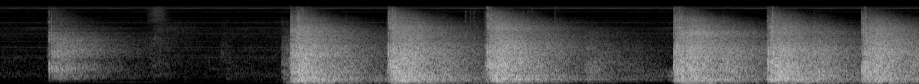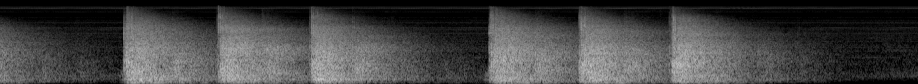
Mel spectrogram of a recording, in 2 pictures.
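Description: A drill team's sharp, unison drill strikes in sets of three, about one a second, each ringing on in the echo of a large gym. A single strike opens, then four sets of three follow.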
